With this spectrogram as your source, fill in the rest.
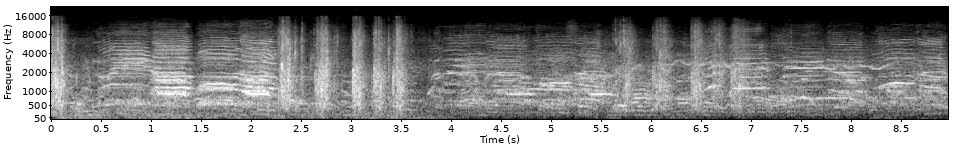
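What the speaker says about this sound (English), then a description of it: "Our crowd mic's really picking up those Galena cheerleaders" Galena cheerleaders cheering at a high school football game against Girard, a loud, continuous crowd of chanting and shouting voices with rhythmic bursts, picked up by a crowd microphone.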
